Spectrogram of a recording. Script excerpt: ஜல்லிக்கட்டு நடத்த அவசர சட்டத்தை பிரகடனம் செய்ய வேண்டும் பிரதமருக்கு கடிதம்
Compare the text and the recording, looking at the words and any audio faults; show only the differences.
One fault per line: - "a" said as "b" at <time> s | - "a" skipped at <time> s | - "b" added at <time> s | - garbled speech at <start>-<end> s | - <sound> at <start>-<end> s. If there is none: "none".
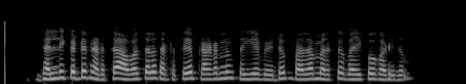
- "வைகோ" added at 3.4 s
